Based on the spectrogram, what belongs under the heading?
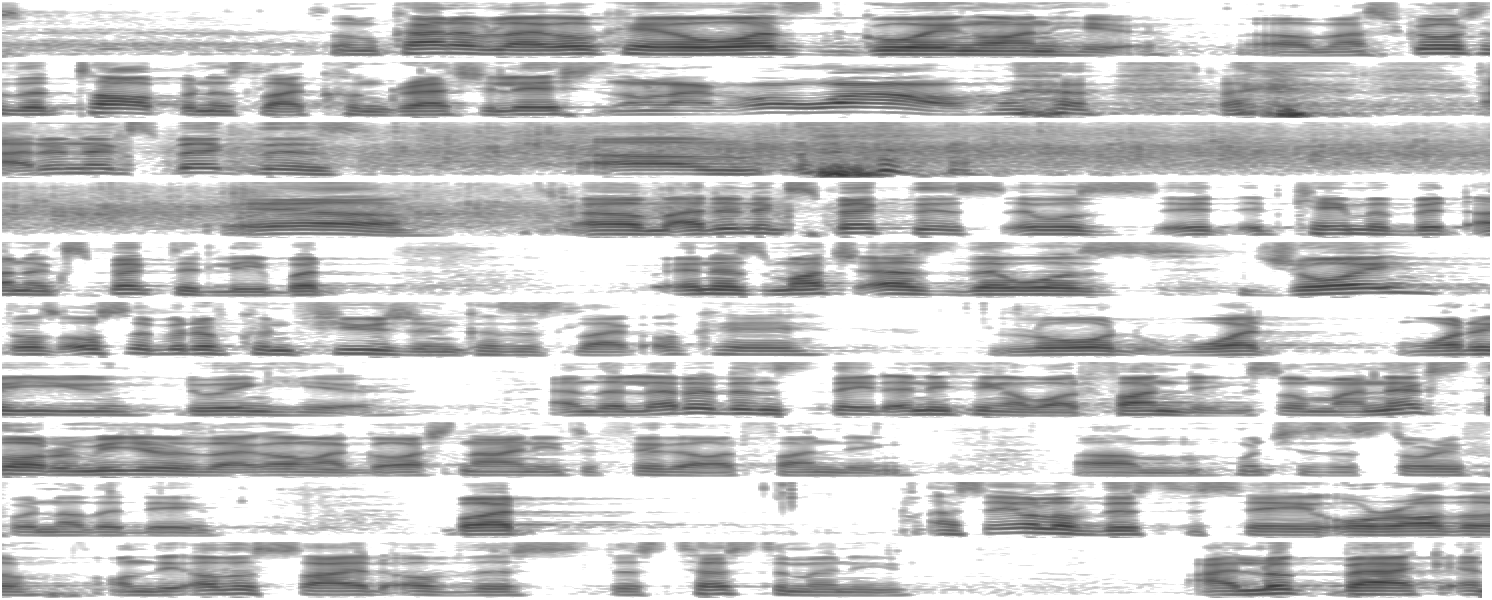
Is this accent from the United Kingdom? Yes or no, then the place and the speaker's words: no; Botswana; moved away as an adult; now in Johannesburg, South Africa; Originally, I'm Zambian, born and raised in Botswana, and then I moved to Johannesburg, to South Africa for studies and eventually for work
